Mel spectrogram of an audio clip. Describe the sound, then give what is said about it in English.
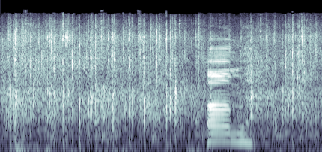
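A church audience claps steadily, a dense wash of applause throughout, with one voice briefly calling out over it partway through. “Would you give them a round of applause, please?”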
